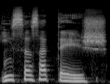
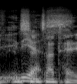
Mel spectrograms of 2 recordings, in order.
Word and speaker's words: Insensatez: So we're doing Insensatez. Am I butchering that? – No, not bad. Insensatez. – Insensatez. – How Insensitive by Antonio Carlos Jobim. – Okay. How Insensitive. Insensatez.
